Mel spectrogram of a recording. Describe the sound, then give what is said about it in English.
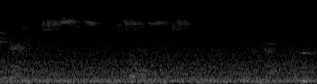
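A recorded hummingbird, played back on a phone, gives off a string of thin, very high-pitched buzzy chirps in short bursts over a steady low background hum. “So now at least you've heard a hummingbird.”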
